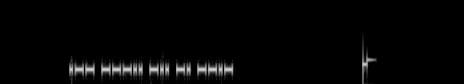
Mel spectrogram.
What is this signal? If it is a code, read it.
Morse code, heard as a keyed tone, about 44 wpm, 690 Hz. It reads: W8DNQ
